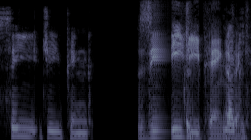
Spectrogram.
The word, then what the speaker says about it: Xi Jinping: But I think CG Ping, isn't it? it's Xi Jinping. ZG Ping, I No, because think. the X is pronounced as a C in Chinese, so it'd be Xi Jinping.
